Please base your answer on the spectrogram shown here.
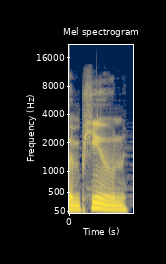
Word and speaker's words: impugn: To impugn, this word has 2 syllables, and the stress is on that second syllable.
